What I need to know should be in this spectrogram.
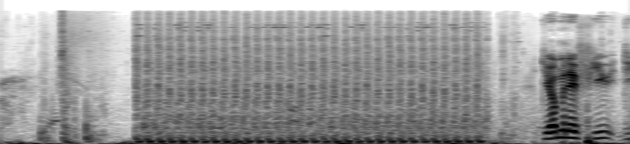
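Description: A rifle fires a long rapid burst.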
